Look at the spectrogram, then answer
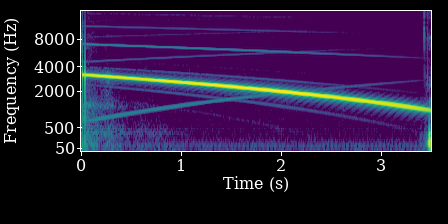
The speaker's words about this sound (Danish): Og den der bombelyd, jeg taler om, det er den der, som du godt kender fra tegnefilm, når øh, at den lander, så siger sådan, jeg tror, jeg har fundet en video, der kan fortælle det lidt bedre her.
